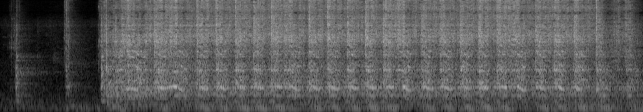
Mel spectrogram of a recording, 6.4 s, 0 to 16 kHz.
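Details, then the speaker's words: 1965 Plymouth Valiant 100 slant six, first start attempt in years, on jumper box with 200 amp start: starter cranks quickly and evenly about five seconds with steady compression pulses, no odd knocks; normal cranking. "Well, that didn't sound terrible. Yeah, it didn't sound terrible at all."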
